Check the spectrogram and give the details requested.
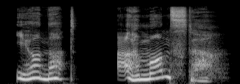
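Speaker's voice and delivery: gasping out words. Narrating a dazed character speaking to a stranger, gasping. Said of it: "he gasps".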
